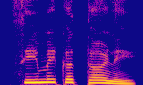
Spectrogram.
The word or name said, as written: ಸೀಮೆಕತ್ತಾಳೆ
